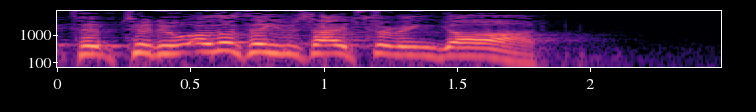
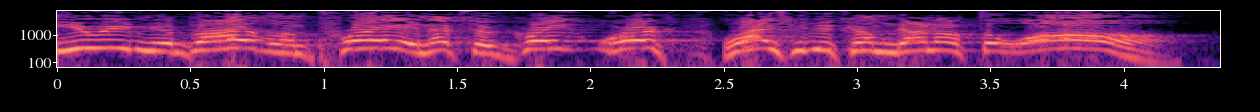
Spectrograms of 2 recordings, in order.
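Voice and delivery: higher and louder, rousing pulpit cry; full-force preaching; 8 semitones higher, 5 dB louder than usual. Acted. Preacher rallies the church to keep serving, rousing. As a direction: lift the congregation to the great work.

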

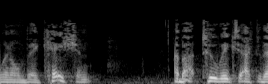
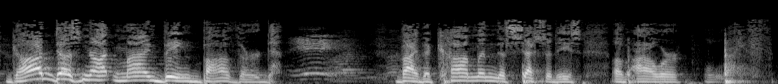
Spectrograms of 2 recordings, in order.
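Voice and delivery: loud slow preacher's cry; preaching; 3 semitones higher, 7 dB louder, slower than usual. Acted. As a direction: preach it out slowly at full force. Opens sermon at full force.

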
